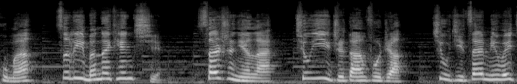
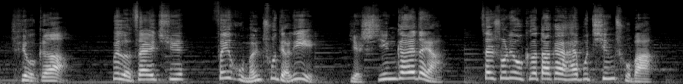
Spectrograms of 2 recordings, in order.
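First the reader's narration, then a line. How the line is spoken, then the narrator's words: Faint smiling tone. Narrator (Chinese): 尹建平淡淡的笑了笑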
